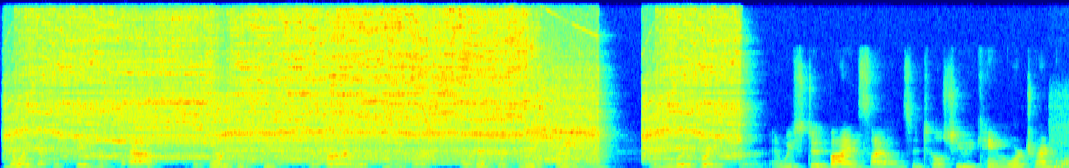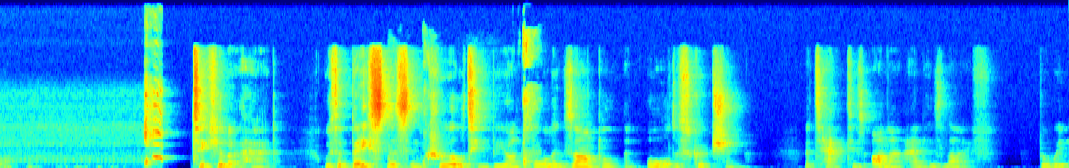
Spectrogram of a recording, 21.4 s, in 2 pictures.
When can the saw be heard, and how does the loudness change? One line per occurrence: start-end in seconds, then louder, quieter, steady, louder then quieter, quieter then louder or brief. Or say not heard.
0.0-7.5 steady.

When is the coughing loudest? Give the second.
12 s.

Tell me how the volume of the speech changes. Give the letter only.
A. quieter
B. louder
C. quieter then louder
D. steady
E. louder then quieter
E.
